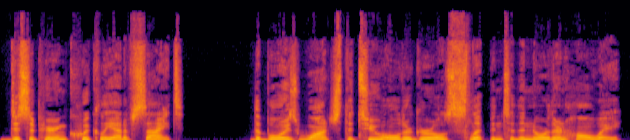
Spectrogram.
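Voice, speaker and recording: A man's voice: lowish voice, fairly bright tone, no echo, clean studio sound. A man reading scripted fiction as the narrator of a story.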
